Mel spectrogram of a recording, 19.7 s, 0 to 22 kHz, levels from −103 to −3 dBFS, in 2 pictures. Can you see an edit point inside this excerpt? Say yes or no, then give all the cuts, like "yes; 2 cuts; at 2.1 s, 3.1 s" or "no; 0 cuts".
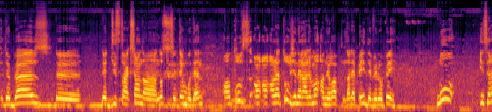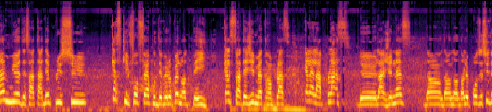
no; 0 cuts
